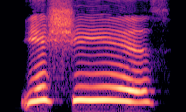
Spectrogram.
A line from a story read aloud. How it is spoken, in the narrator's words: shouted Francis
